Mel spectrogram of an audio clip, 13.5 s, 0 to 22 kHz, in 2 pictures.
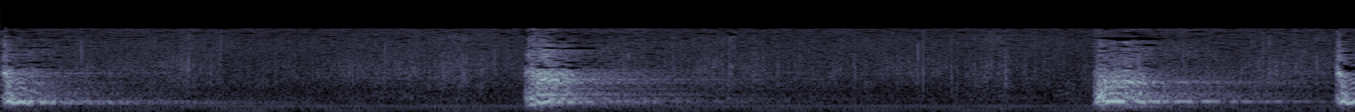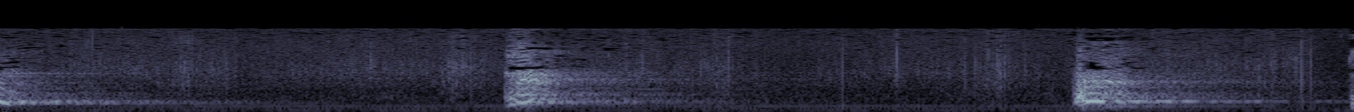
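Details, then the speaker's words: Five loud, harsh, barking single coughs, widely spaced at about 9 per minute; the barking cough of an aortic aneurysm, which has a distinctive acoustic character. "La tosse abbaiante nell'aneurisma aortico si distingue per un carattere acustico particolare."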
